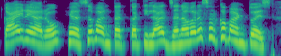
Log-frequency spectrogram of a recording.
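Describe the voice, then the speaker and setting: A woman's voice: high voice, moderate pace, close to an everyday voice. A woman voicing an angry father scolding his son.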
